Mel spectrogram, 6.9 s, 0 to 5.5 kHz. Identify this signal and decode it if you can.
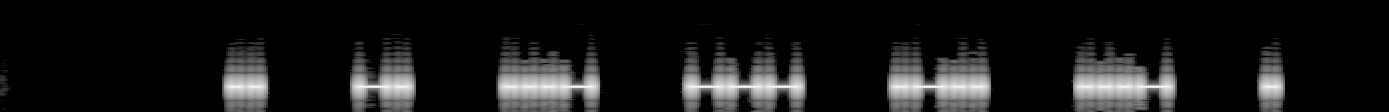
Morse code, heard as a keyed tone, about 25 wpm, spaced as for 13 wpm, 600 Hz. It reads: INVOLVE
